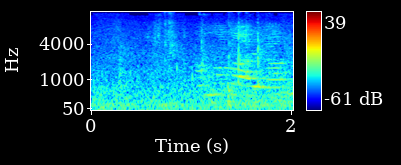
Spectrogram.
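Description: Faint murmur of voices in a hall, with a few brief, faint higher-pitched voices from about a second in.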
